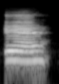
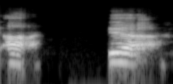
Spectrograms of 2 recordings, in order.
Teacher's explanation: depends a lot about dialect is a centering diff thong where the tongue is moving from sort of those outer boundaries of the vowel quadrilateral to the middle of the quadrilateral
